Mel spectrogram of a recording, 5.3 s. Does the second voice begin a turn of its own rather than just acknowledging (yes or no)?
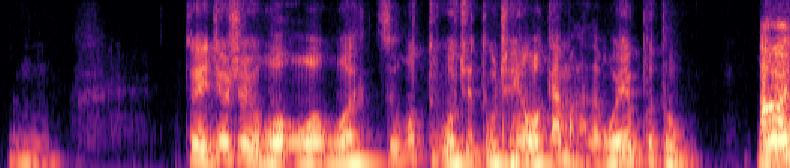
yes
